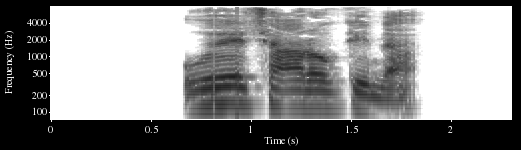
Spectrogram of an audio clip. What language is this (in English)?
Sindhi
